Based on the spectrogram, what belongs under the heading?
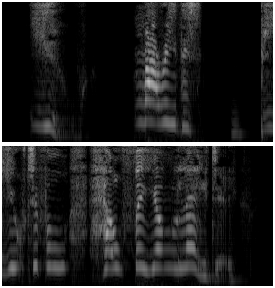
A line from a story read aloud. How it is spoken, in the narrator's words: I cried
